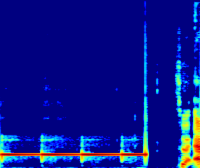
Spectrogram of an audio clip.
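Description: A steady high-pitched tone held for about a second and a half, with faint regular ticks about twice a second, cut off suddenly.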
